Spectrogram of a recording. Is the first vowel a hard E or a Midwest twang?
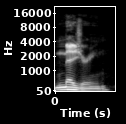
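hard E. The first vowel is a hard, clear E. The speaker calls it right. "it's definitely a hard E"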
